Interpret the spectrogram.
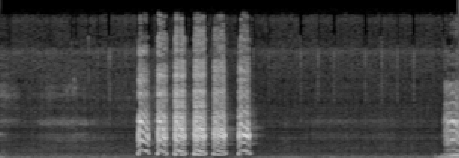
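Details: Young Indian ringneck parakeet being fed by hand gives six rhythmic, raspy squawks about one per sixth of a second, followed by a pause and the start of another harsh call.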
